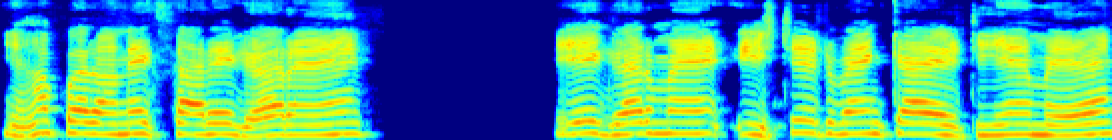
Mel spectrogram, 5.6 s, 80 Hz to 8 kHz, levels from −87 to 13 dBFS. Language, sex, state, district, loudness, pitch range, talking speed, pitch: Hindi, male, Bihar, Saran, -12 LUFS, 205-235 Hz, 150 wpm, 220 Hz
